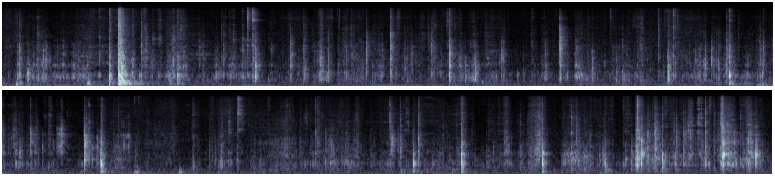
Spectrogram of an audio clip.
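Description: Irregular clicks, knocks and light metallic clinks of short guitar patch cables with metal jack plugs being handled and pushed through a pedalboard, with one sharper knock about two seconds in.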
